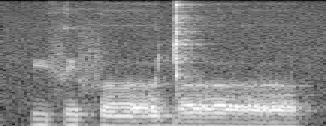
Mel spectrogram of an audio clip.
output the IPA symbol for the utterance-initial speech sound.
y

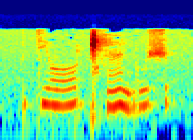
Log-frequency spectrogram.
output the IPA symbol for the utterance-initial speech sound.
tʲ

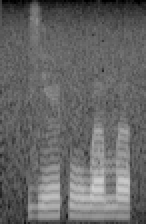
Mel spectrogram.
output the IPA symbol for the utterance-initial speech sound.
zʲ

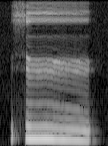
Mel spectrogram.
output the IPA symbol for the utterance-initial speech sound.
θ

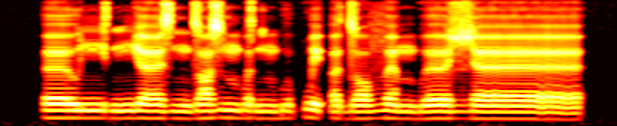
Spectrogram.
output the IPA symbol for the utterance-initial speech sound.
əː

